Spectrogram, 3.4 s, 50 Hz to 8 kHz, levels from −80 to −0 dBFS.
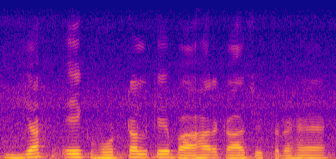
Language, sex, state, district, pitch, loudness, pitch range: Hindi, male, Jharkhand, Ranchi, 140 Hz, -15 LUFS, 130-155 Hz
